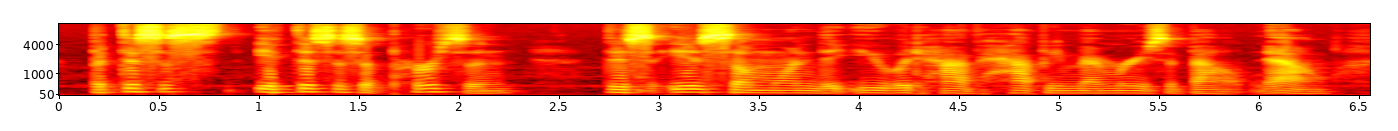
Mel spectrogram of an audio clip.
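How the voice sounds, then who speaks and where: A man's medium-pitched voice with lively intonation at a moderate pace, against noticeable background noise. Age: 60s. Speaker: tarot reader. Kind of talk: tarot reading. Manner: casual, hesitant with fillers.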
